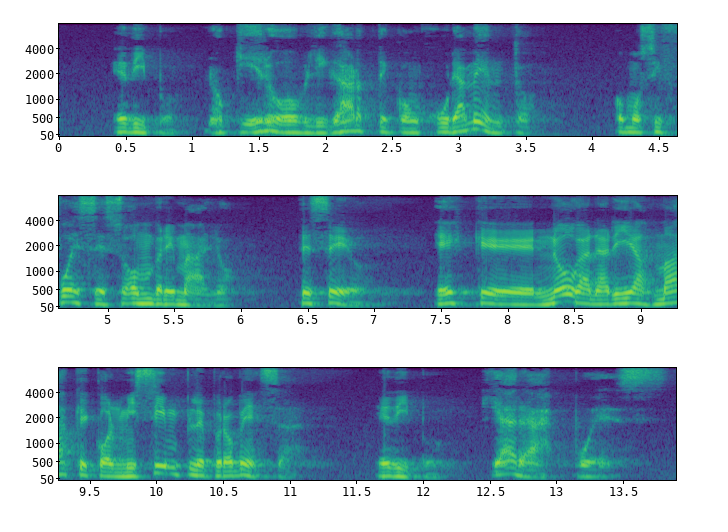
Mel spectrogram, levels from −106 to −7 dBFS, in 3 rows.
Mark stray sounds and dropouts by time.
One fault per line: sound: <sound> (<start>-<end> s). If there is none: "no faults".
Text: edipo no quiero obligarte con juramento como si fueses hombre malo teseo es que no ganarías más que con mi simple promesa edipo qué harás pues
no faults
